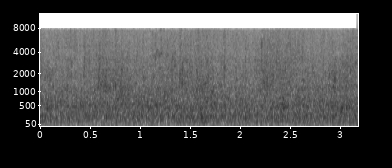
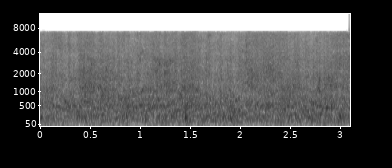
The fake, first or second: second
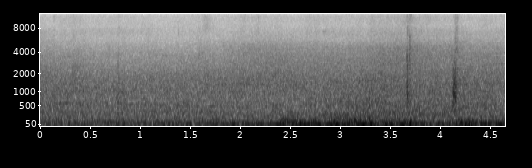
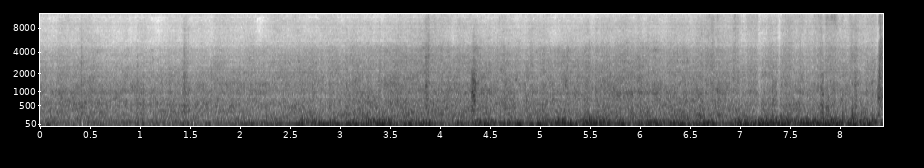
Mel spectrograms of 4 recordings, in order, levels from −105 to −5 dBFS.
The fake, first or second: second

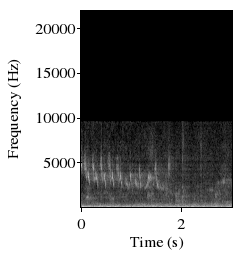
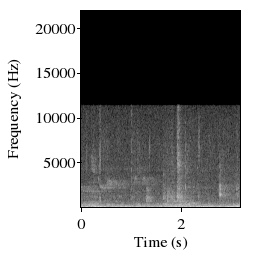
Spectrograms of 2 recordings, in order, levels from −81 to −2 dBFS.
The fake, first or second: first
